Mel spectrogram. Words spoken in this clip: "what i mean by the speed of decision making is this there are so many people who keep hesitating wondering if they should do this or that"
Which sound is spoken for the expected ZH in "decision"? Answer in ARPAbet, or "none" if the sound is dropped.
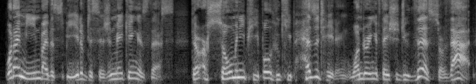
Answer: ZH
